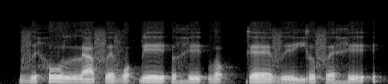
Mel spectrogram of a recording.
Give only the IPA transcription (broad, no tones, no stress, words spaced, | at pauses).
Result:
vɪholːa fɛvɔʔɓeːʔə ɦeːʔðɔʔkːɛːveː jəfɛ ɦeʔ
